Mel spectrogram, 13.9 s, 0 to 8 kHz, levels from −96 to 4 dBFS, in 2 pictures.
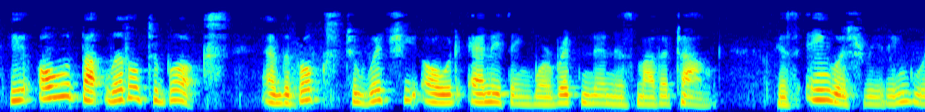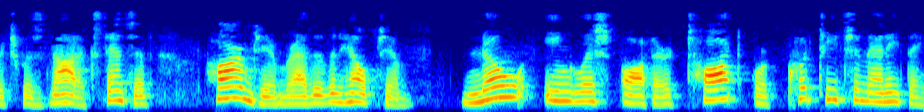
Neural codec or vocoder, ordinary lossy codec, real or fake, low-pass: none; MP3, 24 kbps; real; 7.2 kHz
